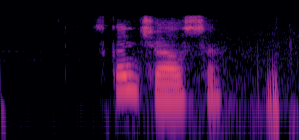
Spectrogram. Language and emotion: Russian, sad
